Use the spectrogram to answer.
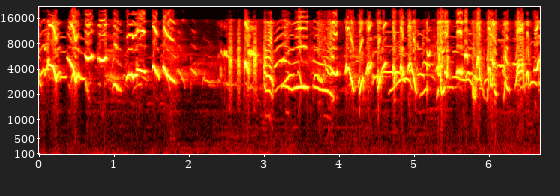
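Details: Several territorial oriental magpie-robins quarrelling, a dense loud tangle of whistled slurs, rising and falling notes and scratchy chatter, overlapping with almost no pause.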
